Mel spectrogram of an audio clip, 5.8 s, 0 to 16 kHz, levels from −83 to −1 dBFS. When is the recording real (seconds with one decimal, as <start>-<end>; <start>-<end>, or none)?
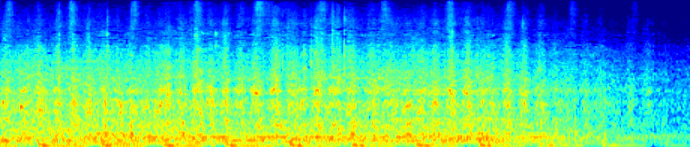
0.0-5.8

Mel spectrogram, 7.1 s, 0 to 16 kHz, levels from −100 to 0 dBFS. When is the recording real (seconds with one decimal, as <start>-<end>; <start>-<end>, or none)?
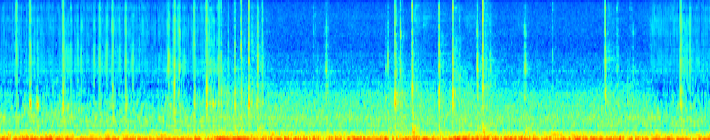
2.2-6.5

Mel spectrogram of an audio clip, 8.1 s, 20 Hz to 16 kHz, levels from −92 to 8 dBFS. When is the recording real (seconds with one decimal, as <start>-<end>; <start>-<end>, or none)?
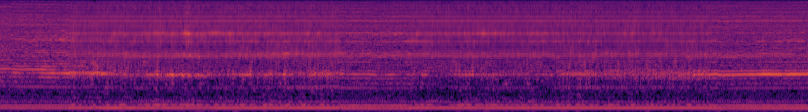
0.0-0.7; 3.4-4.1; 7.1-8.1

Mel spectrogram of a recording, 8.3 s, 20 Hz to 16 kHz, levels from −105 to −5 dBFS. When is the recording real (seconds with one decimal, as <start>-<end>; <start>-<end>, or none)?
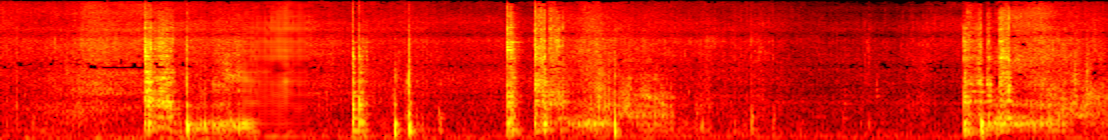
0.0-1.8; 2.3-8.3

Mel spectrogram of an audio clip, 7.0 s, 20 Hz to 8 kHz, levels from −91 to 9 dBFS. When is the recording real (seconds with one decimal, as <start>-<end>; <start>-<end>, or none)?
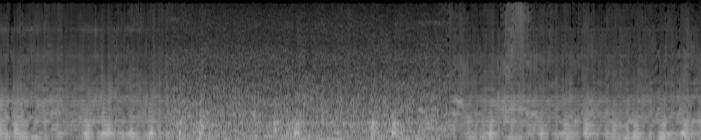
1.7-4.5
